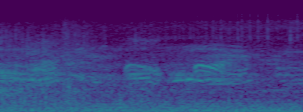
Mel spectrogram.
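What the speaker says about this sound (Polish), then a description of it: "Trochę tu jest tych ptaszków." Crows caw in the game Alan Wake Remastered, a few hoarse calls spaced across the stretch, faint and distant over a steady hissing ambient bed.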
